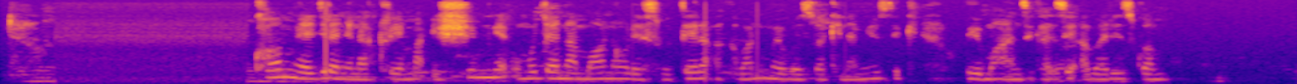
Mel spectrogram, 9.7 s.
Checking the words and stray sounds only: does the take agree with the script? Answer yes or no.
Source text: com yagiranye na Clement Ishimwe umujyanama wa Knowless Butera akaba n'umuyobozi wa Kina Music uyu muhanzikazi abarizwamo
yes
